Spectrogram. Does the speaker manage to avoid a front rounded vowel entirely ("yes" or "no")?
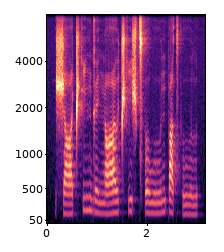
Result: no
